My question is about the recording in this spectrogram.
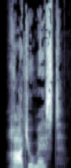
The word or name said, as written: radiomast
